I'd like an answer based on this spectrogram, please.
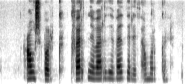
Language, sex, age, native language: Icelandic, female, 30-39, Icelandic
